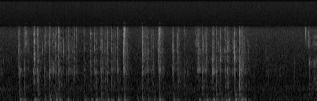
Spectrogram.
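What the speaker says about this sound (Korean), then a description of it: "옆으로 이동할 때는 키보드에 탭 키 누르면 돼요" Rapid typing on a computer keyboard with Tab key presses while filling in spreadsheet cells, a dense run of close, crisp clicks in two bursts with a short pause between, no voice.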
